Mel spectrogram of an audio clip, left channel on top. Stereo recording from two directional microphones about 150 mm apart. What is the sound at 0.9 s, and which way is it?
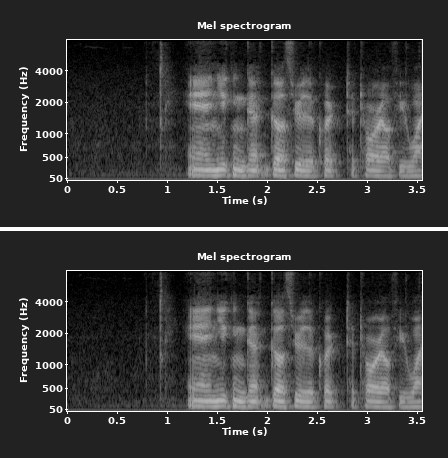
Speech, 35° right (ahead or behind).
